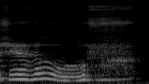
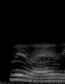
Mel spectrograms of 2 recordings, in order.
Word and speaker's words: Rouault: I listened to it on YouTube, and you pronounce the name Jean Rouault, or Rouault is how I've always learnt it, but obviously that was the incorrect pronunciation.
